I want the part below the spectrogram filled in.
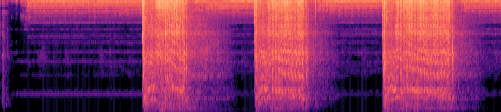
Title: car won't start acts like it wants to fire but then stops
